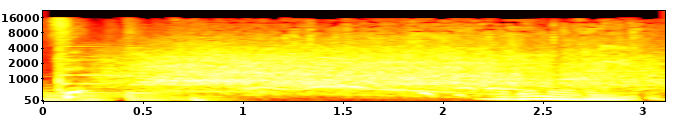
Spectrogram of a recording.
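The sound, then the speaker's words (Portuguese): A crowd claps steadily throughout, a dense, continuous wash of hands clapping, while a man's voice speaks loudly over the applause at the start and again near the end. “Eu vou tirar essas palmas aí, você vai ver.”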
